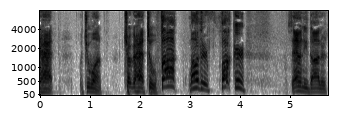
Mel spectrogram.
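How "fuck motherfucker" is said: high exasperated curse; dad hears another hat costs more, high exasperated outburst; cursing. Retold or imitated. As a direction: blow up at the price tag. Cursing at prices.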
